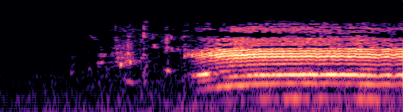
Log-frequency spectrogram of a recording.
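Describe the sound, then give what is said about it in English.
A ewe bleats on a farm: one long, loud, nasal cry held at a steady pitch, preceded by a few soft scuffling sounds. “Shove that ewe into the trough, ma'am. Oh, don't let it turn round.”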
